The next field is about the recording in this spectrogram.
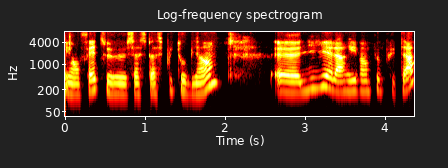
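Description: This woman has a fairly low pitch, a normal speaking voice, and ordinary pitch variation. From northern France, Lille. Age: 30s. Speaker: Olympic sailor. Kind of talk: casual interview.

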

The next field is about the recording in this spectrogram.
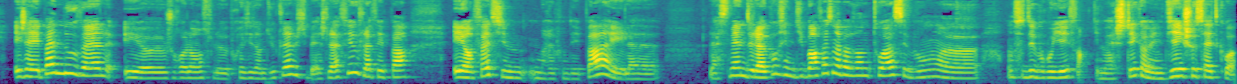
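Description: The pace is very fast. Intonation is lively throughout. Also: woman, fairly high pitch for a woman. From La Réunion. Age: 20s. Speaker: professional triathlete. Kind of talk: interview.

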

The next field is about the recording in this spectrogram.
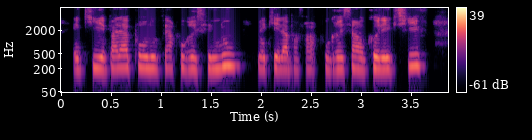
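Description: A woman talks at a medium pitch. The sound is dry and close with no echo, very cleanly recorded over a silent background. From Paris. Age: 20s. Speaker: fencer. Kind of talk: interview. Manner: hesitant.

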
